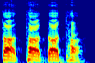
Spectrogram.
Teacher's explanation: जीभ टकरा रही है दंत पे, तो बेटा ये हो गए दंत।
